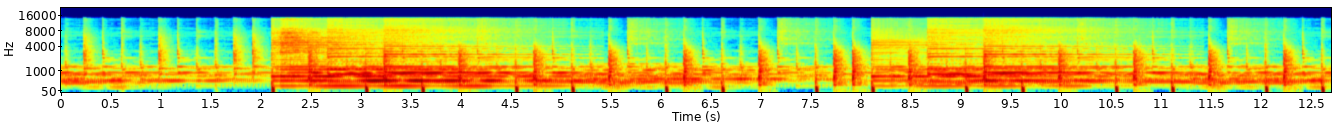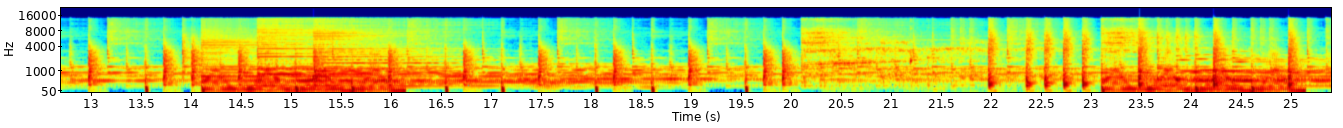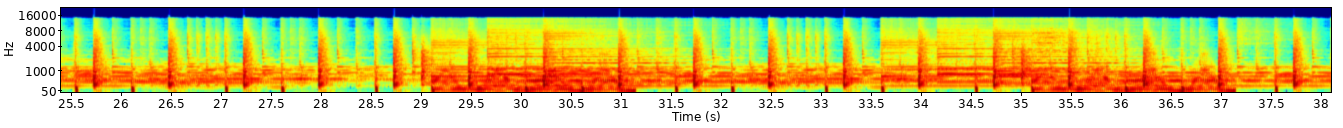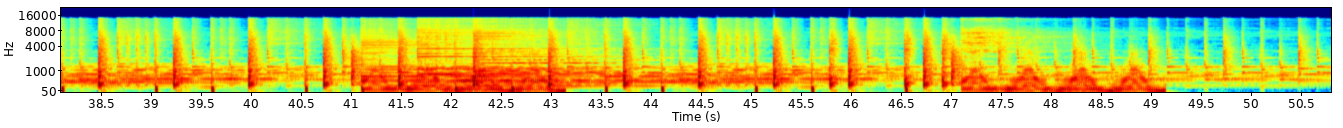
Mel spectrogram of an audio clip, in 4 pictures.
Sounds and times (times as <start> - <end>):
Music: 0.0 - 50.8.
